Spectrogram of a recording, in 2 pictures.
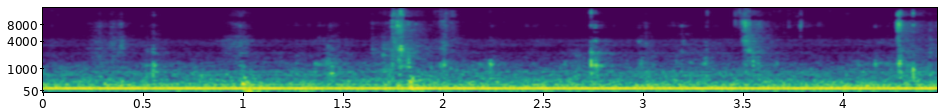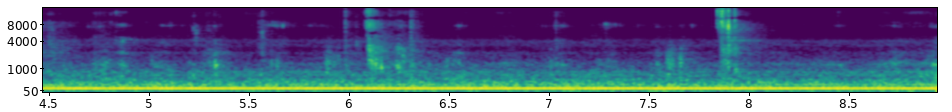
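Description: Close-miked chewing of a mouthful of butter chicken: soft wet mouth sounds and small scattered clicks, over a steady low hum.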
